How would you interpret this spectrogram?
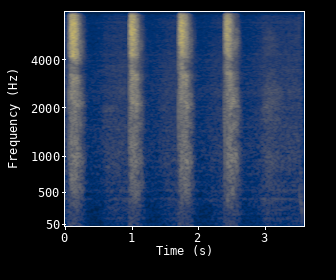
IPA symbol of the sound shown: tʃ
